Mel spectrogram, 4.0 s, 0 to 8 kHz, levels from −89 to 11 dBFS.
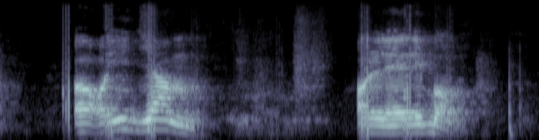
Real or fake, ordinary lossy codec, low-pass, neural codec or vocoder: real; Opus, 32 kbps; 7.2 kHz; none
